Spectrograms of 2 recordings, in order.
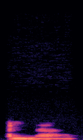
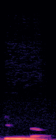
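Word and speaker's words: أنّ: Jadi kalau ada lau setelahnya kok ada anna, maka ini dibacanya a gak boleh inna karena ini menyimpan lau sabata anna.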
